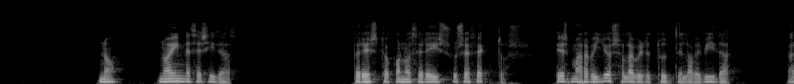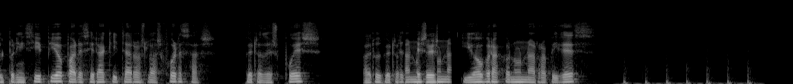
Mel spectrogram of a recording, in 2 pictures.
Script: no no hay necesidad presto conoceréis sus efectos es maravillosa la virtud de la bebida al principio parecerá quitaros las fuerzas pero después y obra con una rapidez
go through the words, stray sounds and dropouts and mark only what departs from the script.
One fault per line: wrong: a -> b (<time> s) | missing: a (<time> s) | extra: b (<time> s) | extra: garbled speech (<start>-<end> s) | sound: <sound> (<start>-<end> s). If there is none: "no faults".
extra: garbled speech (11.6-12.5 s)
sound: thud (14.1-15.6 s)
